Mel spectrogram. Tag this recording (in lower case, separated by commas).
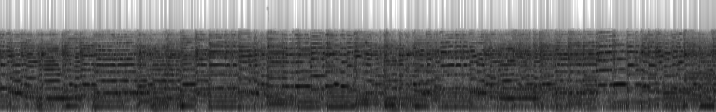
guitar, musical instrument, bluegrass, plucked string instrument, music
